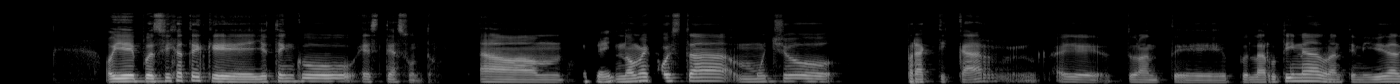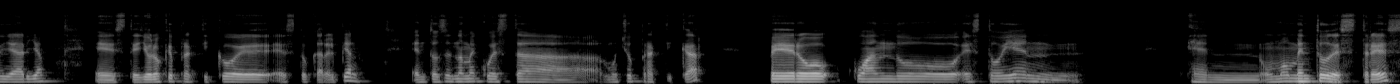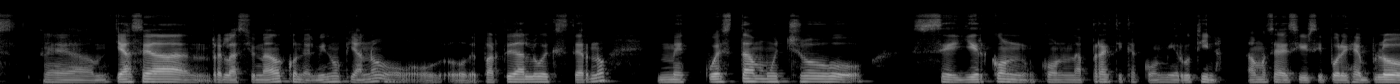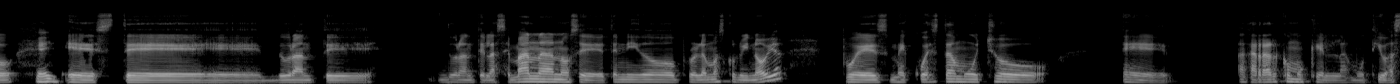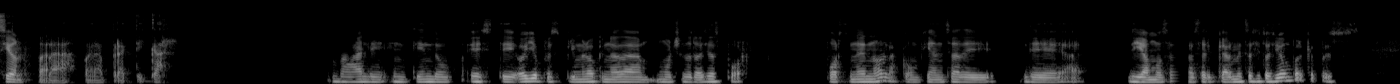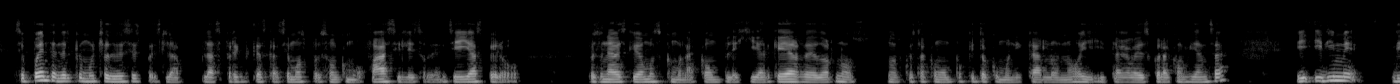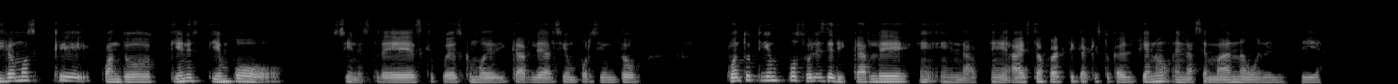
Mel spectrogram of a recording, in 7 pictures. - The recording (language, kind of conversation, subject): Spanish, advice, ¿Cómo puedo mantener mi práctica cuando estoy muy estresado?
- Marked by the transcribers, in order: other background noise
